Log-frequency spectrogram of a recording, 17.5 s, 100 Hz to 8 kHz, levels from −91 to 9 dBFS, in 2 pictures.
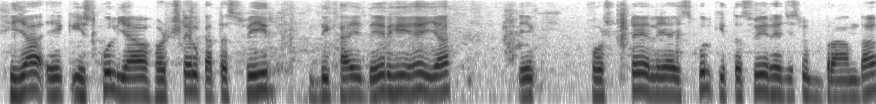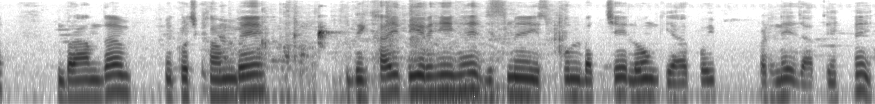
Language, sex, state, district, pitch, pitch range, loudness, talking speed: Hindi, male, Chhattisgarh, Sarguja, 150 Hz, 140-170 Hz, -15 LUFS, 125 wpm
